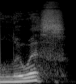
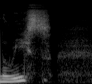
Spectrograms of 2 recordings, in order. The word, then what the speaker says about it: Luis: for the voice acting just didn't know the difference between Lewis and Luis. But all of the, it's spelled Luis and everything, and the subtitles and all of the notes. But just everybody in the game calls him Lewis.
